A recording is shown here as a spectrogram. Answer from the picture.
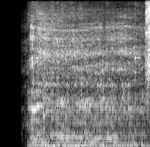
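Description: Lion's roar used as an intro sound effect: one long, low roar that starts about a third of a second in.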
